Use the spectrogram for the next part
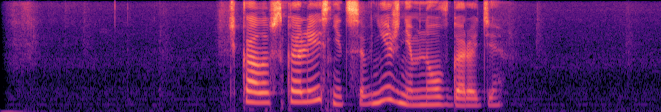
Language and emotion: Russian, neutral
